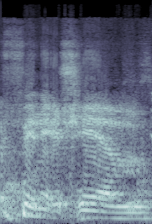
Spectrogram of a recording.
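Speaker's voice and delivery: slow, low, menacing "Finish him"; Mortal Kombat announcer. Retold or imitated. Girlfriend mid-act says it like the game announcer, slow and menacing. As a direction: growl it like a fight game announcer. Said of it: "she's like".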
